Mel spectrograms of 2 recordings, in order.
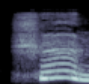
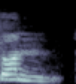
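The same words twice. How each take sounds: First: Schön with a rounded ö, drawn out; correct vowel in schön. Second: Schon with a plain o, no umlaut; wrong vowel in schon. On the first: (نطق schön بحرف ö واضح) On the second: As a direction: say schon with an o instead of ö. (نطق schon بحرف o من غير أوملاوت) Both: Shown as a demonstration. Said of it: "schön مش schon".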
